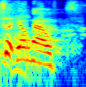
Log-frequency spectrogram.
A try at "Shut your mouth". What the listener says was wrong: You forgot the H at the end. You forgot the H because you left the call before.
